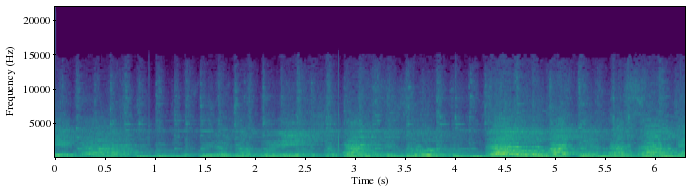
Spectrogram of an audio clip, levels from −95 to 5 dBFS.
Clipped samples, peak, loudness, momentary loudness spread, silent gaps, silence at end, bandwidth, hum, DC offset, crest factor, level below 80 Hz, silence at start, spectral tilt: under 0.1%; -10 dBFS; -30 LUFS; 10 LU; none; 0 s; 14.5 kHz; none; under 0.1%; 18 dB; -54 dBFS; 0 s; -5.5 dB/octave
